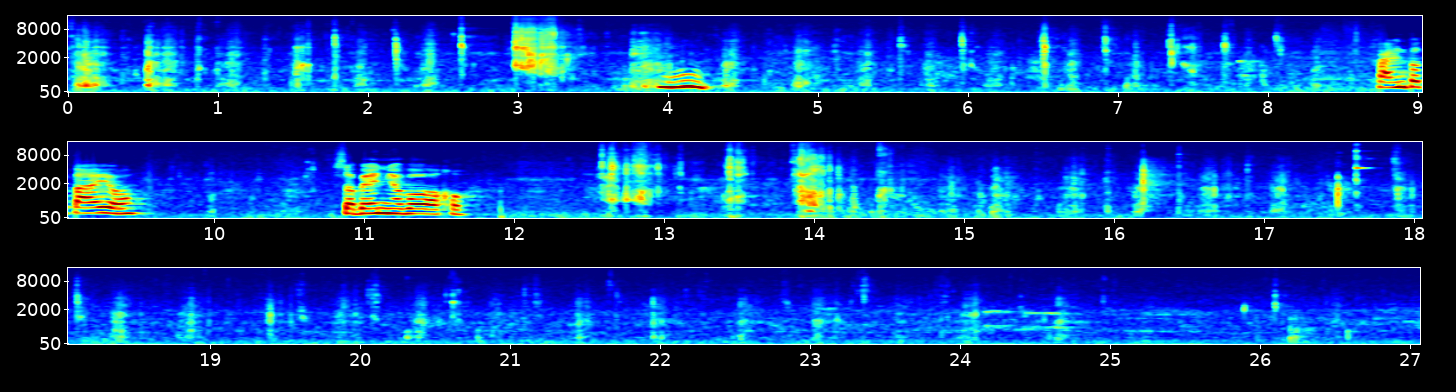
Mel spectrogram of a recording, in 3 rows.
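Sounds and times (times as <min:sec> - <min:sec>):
crunching fried chicken skin: 0:00.0 - 0:08.6, 0:12.5 - 0:27.0.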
